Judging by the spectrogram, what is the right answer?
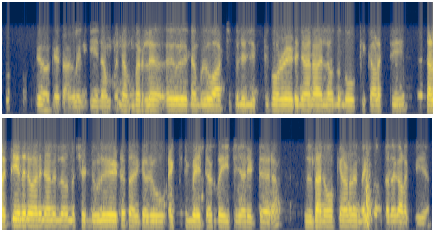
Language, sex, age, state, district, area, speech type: Malayalam, male, 30-45, Kerala, Alappuzha, rural, conversation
